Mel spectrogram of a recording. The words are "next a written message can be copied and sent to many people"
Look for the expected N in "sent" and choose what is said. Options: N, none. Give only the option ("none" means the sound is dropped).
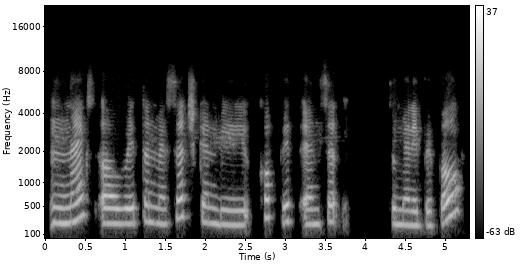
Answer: none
